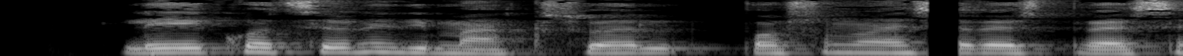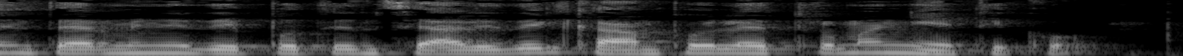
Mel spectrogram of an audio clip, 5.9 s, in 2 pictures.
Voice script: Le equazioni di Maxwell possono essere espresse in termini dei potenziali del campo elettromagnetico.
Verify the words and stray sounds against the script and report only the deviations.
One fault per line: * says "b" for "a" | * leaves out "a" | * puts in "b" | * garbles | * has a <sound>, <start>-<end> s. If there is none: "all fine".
* has a dropout, 2.3-2.4 s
